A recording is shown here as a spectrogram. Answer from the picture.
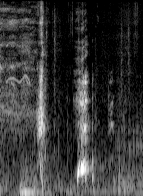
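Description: A man laughing hard, in two short gasping bursts about half a second apart.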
